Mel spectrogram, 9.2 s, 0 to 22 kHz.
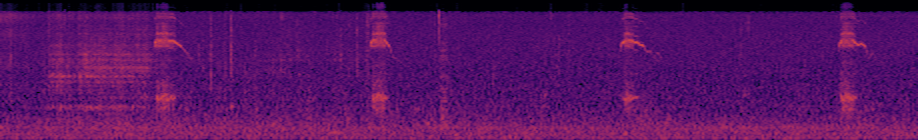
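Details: Male pet hedgehog Kenta, born January 15, 2020, snoring while asleep. Four soft breathy puffs come roughly every two seconds, each with a thin high whistle and a lower hum, against steady faint hiss.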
